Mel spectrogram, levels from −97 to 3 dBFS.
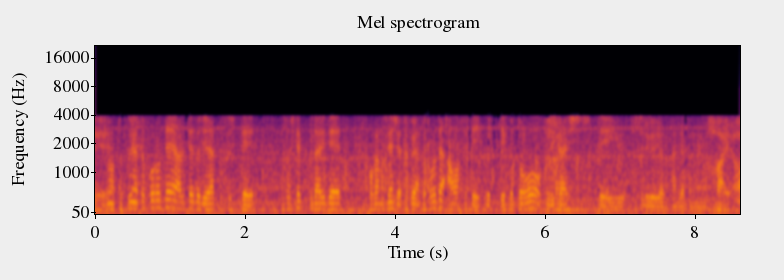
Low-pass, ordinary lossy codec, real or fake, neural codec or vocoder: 7.2 kHz; AAC, 16 kbps; real; none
